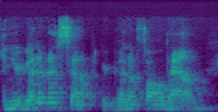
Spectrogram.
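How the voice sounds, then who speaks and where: A middle-aged man talking openly as an interview guest, animated and halting, often restarting and acting out sounds. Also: medium pitch, echoey room. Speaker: actor and coach, interview guest. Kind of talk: emotional conversational interview.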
